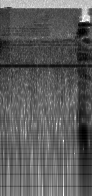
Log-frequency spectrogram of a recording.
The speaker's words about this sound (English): I'm going to raise the volume so that you can hear what the satellite sounds like. Okay, this is the noise of the actual satellite.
